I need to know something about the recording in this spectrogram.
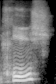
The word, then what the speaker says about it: خویش: Khish should rhyme with pish. So it's pronounced khish in Persian, which means the self.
